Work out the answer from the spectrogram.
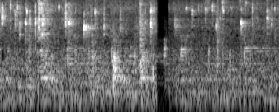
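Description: Besan-batter-coated stuffed tomato deep-frying in refined oil in an aluminium kadai: steady sizzling and crackling, with now and then a metal spatula scraping the pan. The sound drops out briefly a little past halfway.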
